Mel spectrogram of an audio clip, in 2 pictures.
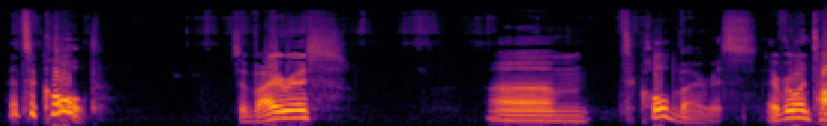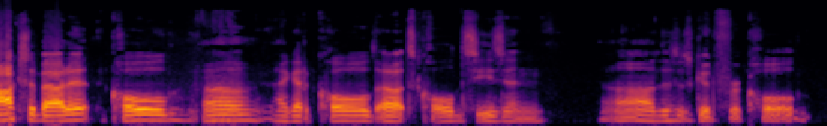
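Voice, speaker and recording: In Vermont, a podcast host who's recovering from a cold rambles through a sarcastic solo monologue, filling it with fillers. The voice is medium-pitched, unhurried, creaky and darkish, with no echo.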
